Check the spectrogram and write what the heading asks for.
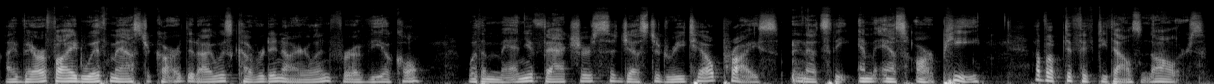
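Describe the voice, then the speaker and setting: A middle-aged American man tells a personal story in a relaxed, wry commentary style. His voice has a gravelly edge and sits at an ordinary mid pitch. He clears his throat now and then. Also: moderate pace. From United States. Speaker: financial planner.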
